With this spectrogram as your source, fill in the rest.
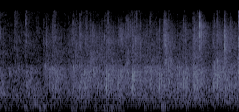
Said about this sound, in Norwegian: Halleluja, var ikke det bra? Halleluja, vi må gi deg en god klapp.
